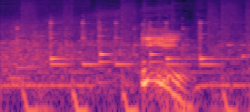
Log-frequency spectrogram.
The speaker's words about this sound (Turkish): çok özür dilerim stüdyo telefonu çalıyor.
